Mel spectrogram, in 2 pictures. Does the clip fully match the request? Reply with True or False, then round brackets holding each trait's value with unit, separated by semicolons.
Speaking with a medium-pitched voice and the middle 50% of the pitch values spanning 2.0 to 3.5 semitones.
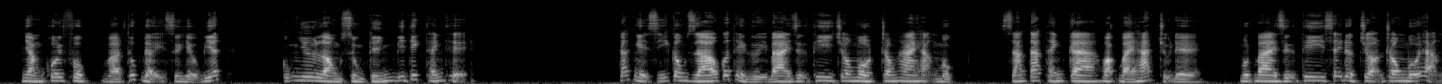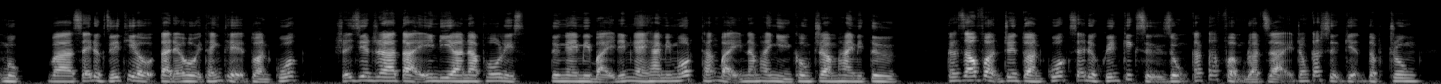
True (150 Hz; 3.1 semitones)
